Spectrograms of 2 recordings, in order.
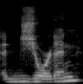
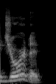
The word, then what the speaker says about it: Jorphdan: uh yeah hello everybody my name is jordan with a silent ph in the middle uh so it's it's written oddly but uh it you just say jordan it's just a regular great name where did the ph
